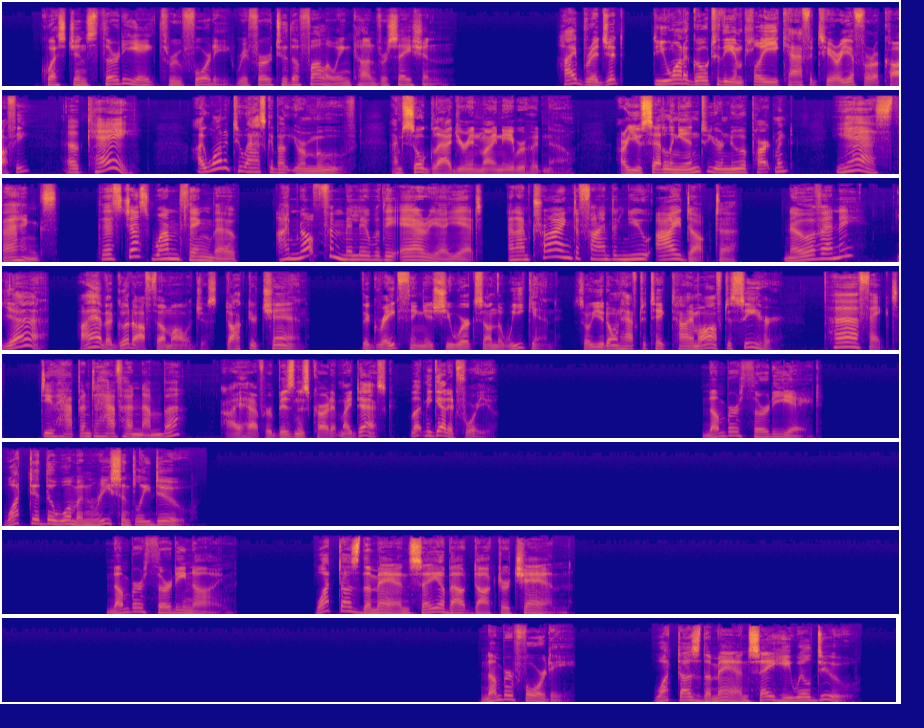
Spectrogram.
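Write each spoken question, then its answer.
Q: What did the woman recently do?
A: Moved to a new apartment

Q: What does the man say about Dr.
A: She works on the weekend

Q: What does the man say he will do?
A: Get the doctor's business card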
